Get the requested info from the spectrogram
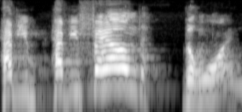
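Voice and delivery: high, dry, sarcastic jabbing tone. Retelling a film scene where the priest answers the running man: imitating a sarcastic tone. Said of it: "looks at him sarcastically and says".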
